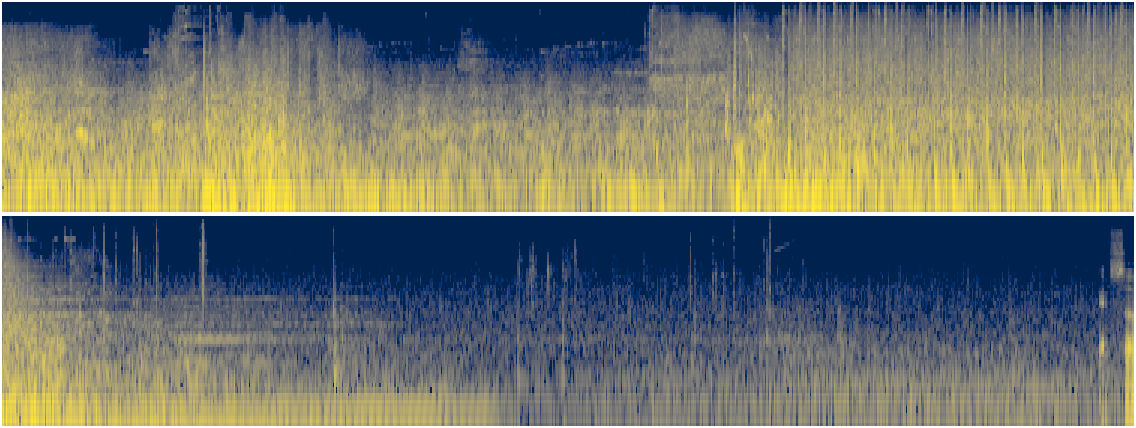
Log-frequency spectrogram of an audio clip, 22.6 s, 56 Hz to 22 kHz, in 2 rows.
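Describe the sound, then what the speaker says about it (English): Rapid gunfire from Jesse in Alan Wake 2, loud bursts in two stretches early on, then dying away to quieter ambience with occasional faint ticks. "Jesse can fire a gun way faster than Saga can"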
